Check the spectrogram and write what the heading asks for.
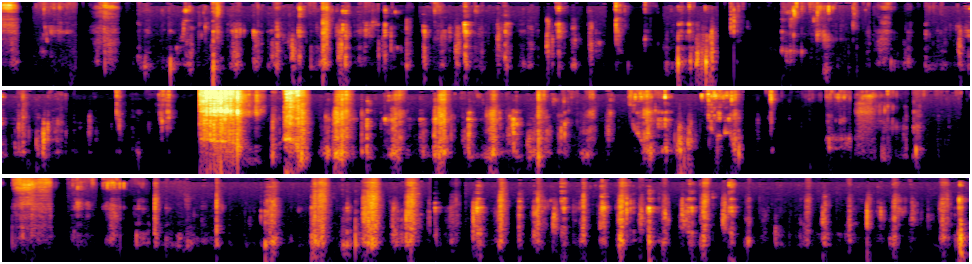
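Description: Biting and chewing a fried chicken burger: crisp crunching of the breaded fillet in bouts with short pauses. The loudest crunch, a big bite, comes about twelve seconds in.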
